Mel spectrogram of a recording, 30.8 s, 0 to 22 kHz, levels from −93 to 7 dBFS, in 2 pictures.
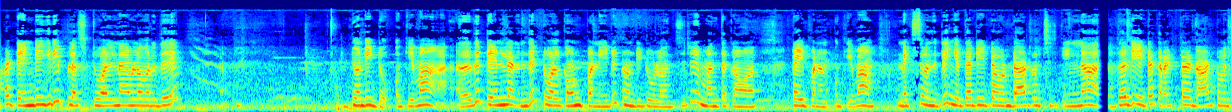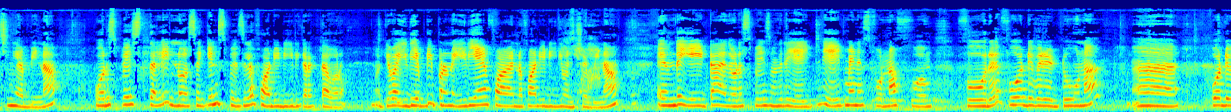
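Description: Around 12.35 s the audio starts to stutter. These are repeated stalls, where packets were arriving late and the jitter buffer kept running dry. Through 13.88 s there are about twenty small holes, and the receiver bridges each one by stretching the last bit of sound. Roughly a third of a second gets filled that way, about 22% of the stretch, and nothing is actually lost. The longest hold, 131 ms, fades a little, and the whole section drags and hiccups. A lighter round follows from 14.57 to 15.31 s: about ten short holds, none longer than 17 ms, filling 100 ms in total.

Right after that, at 15.34 s, a jitter buffer slow-down kicks in and runs to 17.22 s. The buffer was low, so the receiver built up a reserve by repeating single pitch periods and bits of pauses over and over. That adds 190 ms, and playback runs at about 90% speed with the pitch unchanged. Sounds get drawn out and have a slightly sluggish, stretched feel.

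Then from 19.09 to 23.28 s it goes the other way with a jitter buffer speed-up. Too much audio had piled up in the buffer, so the receiver trimmed out short chunks of one or a few pitch periods, repeatedly, around 0.3 s in all. The audio plays at about 107% with the pitch unchanged, and it comes across as a bit hurried.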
